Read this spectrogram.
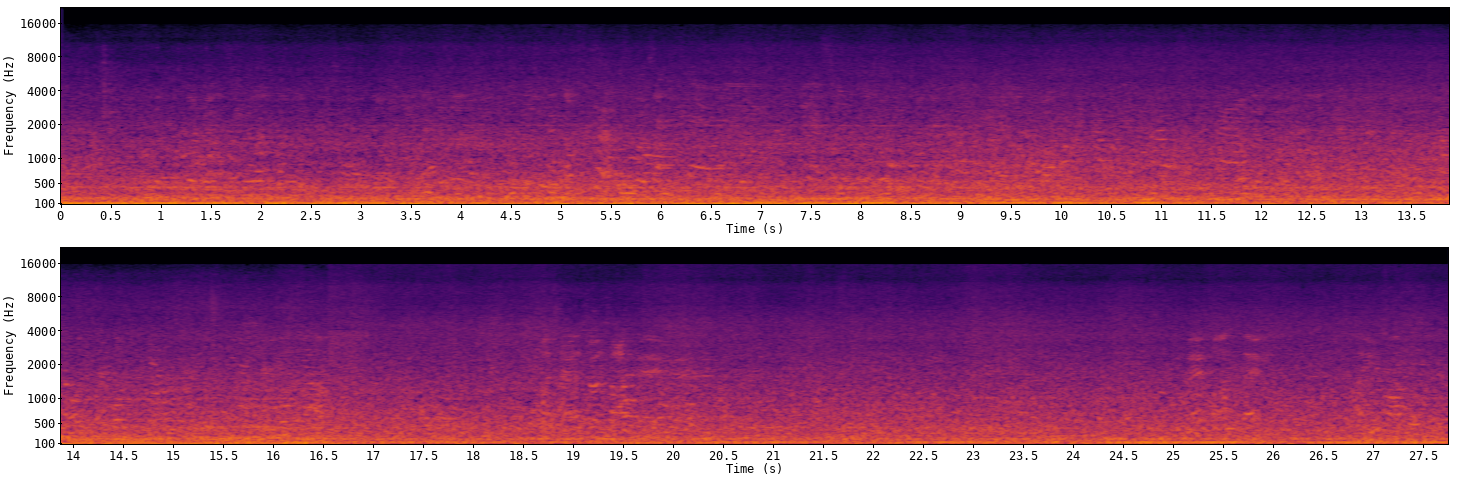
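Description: Water splashes and rushes against a ferry's hull.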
